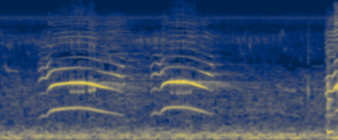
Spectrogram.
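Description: A peacock gives two loud, wailing, cat-like cries about a second apart, each arching up then sliding down, with a third starting at the end over low background rumble.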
